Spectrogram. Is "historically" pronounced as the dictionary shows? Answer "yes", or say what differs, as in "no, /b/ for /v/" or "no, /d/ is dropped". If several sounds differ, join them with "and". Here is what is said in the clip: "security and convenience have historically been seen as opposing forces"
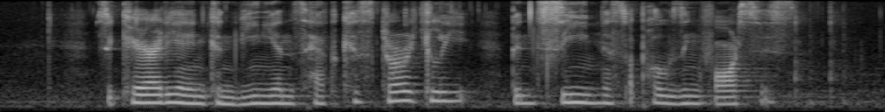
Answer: yes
